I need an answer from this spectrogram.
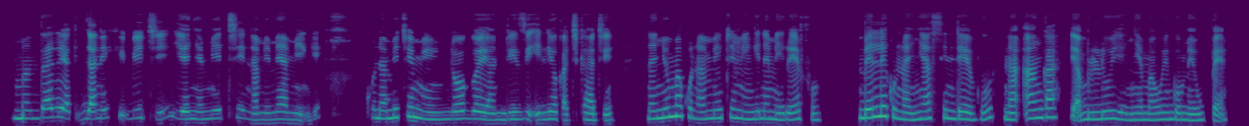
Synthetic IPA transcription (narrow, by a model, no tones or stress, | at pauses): manðaɾijakiʄanikiɓit͡ʃijɛɲɛmitʰinamimɛamiŋɡi | kunamitimindɔɠɔjandiziʔilijɔkati̥katʰi | naɲumakunamitimiŋɡinɛmiɾɛfu | mbɛlɛkunaɲasindɛvunaʔaŋɡaja̰ɓuluːjɛɲɛmawiŋɡumɛupɛ̰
